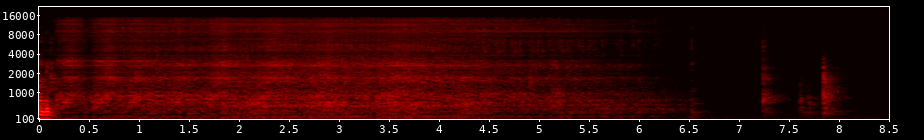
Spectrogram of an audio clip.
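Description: Domestic straight-stitch sewing machine stitching a seam through cotton fabric, running steadily and then slowing to a stop about six and a half seconds in, followed by a couple of faint clicks.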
